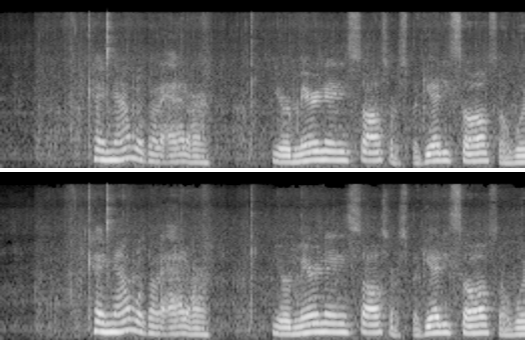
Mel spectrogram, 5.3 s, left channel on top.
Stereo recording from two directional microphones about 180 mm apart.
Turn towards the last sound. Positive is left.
turn(degrees=0)  # may be behind; listen again after turning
